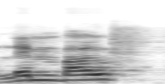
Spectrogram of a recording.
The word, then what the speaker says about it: limbo: That was the limbo or limbo. That rhymes with bimbo.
